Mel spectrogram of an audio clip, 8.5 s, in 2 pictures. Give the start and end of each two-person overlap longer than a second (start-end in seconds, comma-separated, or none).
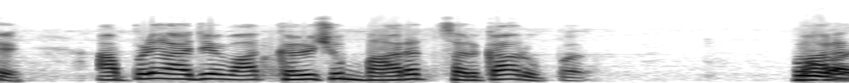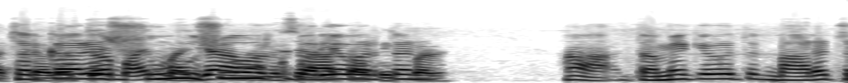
4.0-6.4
